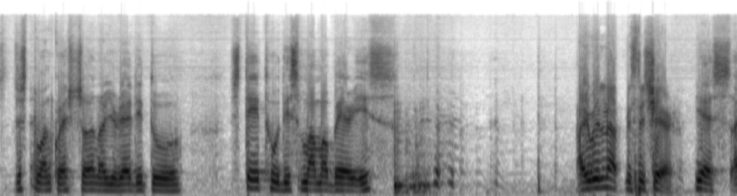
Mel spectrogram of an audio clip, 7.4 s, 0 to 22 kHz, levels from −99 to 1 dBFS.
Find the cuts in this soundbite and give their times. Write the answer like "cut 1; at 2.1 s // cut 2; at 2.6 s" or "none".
none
